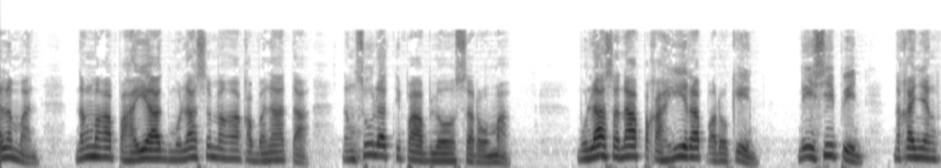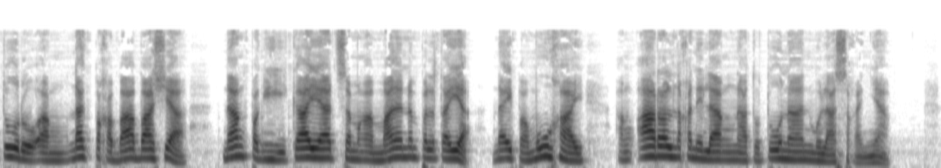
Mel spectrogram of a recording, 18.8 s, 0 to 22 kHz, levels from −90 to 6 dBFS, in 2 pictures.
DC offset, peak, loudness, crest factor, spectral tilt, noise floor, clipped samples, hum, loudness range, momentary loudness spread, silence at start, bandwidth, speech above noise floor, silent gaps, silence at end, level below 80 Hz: under 0.1%; -2 dBFS; -20 LUFS; 18 dB; -6 dB/octave; -65 dBFS; under 0.1%; none; 2 LU; 13 LU; 0 s; 11.5 kHz; 46 dB; none; 0.55 s; -50 dBFS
